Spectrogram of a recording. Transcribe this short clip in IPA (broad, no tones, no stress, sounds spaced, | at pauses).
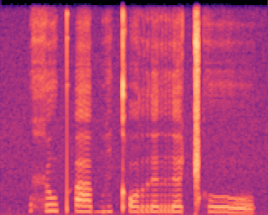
ħ o pʼ a b i kʼ ɔ r ɛ r ɛ ǁʰ oː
